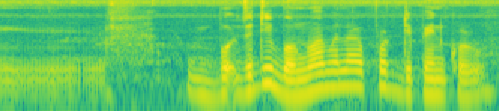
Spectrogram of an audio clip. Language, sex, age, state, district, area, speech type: Assamese, male, 45-60, Assam, Morigaon, rural, spontaneous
